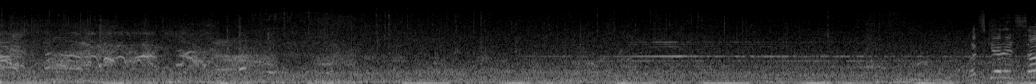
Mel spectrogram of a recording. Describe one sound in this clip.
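A fire roars and crackles close by.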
